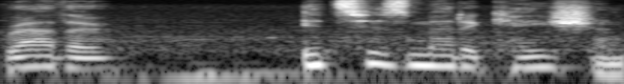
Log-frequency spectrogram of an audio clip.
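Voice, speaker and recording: A man playing a composed, scholarly young doctor in a video game, speaking in a measured, formal, soft and gently grave way. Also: medium pitch, fairly even intonation, slight background noise, natural voice. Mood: grave, explanatory. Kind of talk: video game character acting.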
